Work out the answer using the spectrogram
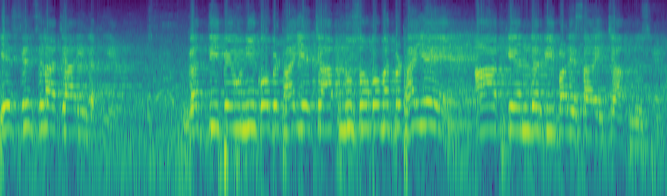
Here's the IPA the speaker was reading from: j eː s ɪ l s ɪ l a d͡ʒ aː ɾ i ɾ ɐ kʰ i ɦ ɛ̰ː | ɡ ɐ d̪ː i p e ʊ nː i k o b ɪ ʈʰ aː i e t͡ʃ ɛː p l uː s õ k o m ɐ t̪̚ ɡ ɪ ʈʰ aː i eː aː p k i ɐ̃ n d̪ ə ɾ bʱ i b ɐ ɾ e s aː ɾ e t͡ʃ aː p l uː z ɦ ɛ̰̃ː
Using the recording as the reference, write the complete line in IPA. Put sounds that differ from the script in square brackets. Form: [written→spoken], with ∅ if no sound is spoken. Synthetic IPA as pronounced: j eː s ɪ l s ɪ l a d͡ʒ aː ɾ i ɾ ɐ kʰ i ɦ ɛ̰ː | ɡ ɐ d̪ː i p e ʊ [nː→n] i k o b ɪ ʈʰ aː i e t͡ʃ [ɛː→aː] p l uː s õ k o m ɐ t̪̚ [ɡ→b] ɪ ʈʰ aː i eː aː p k [i→e] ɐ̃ n d̪ ə ɾ bʱ i b ɐ [ɾ→ɽ] e s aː ɾ e t͡ʃ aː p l uː [z→s] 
